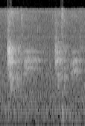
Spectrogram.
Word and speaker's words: Jochebed: And I started thinking about Jochebed, who is, and I looked that up so I pronounced it right, just so you know, I kept playing on. Jochebed.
